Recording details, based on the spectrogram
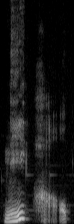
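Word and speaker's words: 你好: plus another third turn the first third tone is pronounced as a second tone for example me how means hello it sounds like me how the first two tone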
